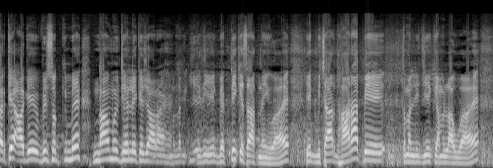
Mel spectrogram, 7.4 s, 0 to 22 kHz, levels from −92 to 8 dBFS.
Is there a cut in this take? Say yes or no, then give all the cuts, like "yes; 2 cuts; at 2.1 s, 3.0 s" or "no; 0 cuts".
yes; 1 cut; at 2.8 s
